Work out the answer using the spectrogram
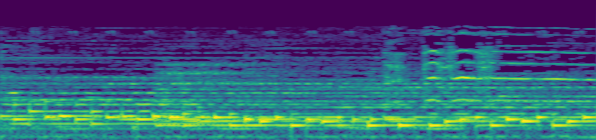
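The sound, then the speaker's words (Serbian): A rooster crows in long harmonic calls, then small birds chirp in short, high bursts over a steady background. “Pevac i ptičice kao pouzdan znak da smo stigli na kraj još jednog jutarnjeg”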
